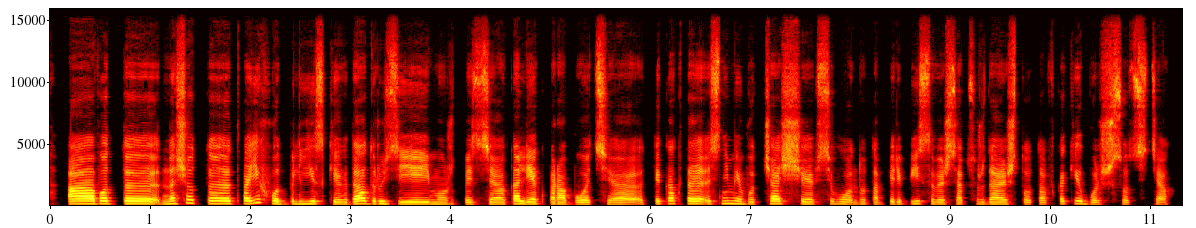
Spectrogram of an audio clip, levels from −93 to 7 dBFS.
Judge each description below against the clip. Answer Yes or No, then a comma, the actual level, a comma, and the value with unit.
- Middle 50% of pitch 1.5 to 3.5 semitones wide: Yes, average, 3.0 semitones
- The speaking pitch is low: No, high, 190 Hz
